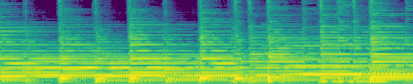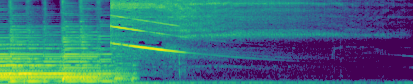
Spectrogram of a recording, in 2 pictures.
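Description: Background music on acoustic guitar, plucked in an even rhythm, which stops about two-thirds of the way in. A falling sweep with a hiss follows and fades away to silence.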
